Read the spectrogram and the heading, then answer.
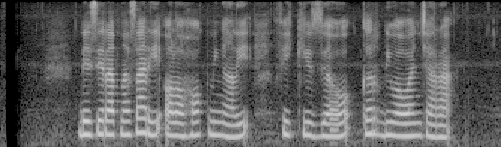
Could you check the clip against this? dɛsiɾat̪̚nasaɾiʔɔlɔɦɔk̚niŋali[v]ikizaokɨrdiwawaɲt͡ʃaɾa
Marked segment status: incorrect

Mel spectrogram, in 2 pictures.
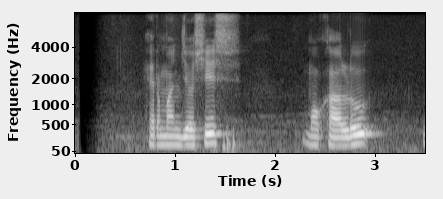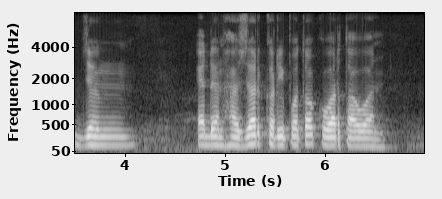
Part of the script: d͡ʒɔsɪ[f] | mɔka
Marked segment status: incorrect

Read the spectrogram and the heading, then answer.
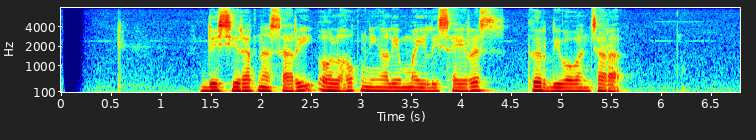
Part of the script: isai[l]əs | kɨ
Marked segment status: incorrect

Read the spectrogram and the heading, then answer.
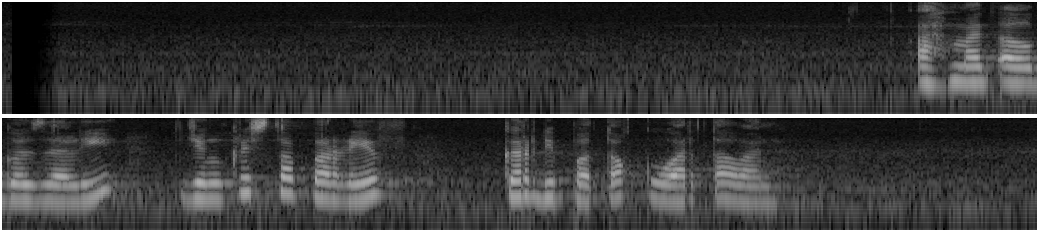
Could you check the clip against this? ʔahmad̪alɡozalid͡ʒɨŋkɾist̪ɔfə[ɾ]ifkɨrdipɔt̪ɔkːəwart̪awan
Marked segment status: incorrect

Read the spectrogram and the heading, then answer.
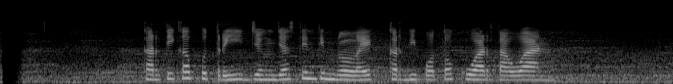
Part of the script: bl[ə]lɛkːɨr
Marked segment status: correct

